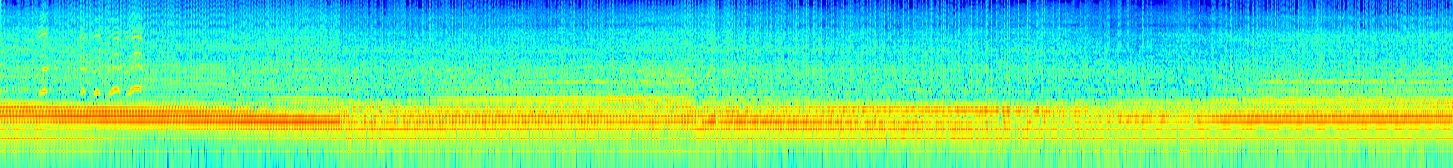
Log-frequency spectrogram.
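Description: A car engine drones loudly, dropping in pitch with each gear change.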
